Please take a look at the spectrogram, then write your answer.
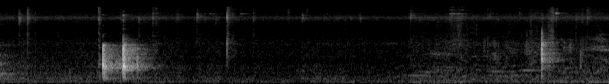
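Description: Stirring chili powder into Sri Lankan mutton sambal in a pan: a few sharp spoon knocks and scrapes against the pan over a faint, quiet sizzle, with sparse gaps between strokes.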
